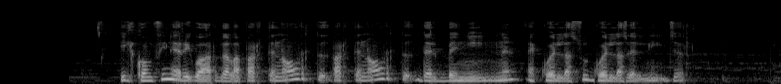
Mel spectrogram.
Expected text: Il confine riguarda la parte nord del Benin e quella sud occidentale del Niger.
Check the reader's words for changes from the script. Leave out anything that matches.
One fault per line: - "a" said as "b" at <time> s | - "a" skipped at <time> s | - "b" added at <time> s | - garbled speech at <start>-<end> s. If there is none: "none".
- "parte nord" added at 3.3 s
- "occidentale" said as "quella" at 5.9 s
